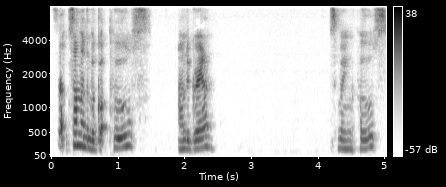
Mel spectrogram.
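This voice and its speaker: With an Australian accent, a woman speaks at a fairly slow pace in a dark, mellow tone, with ordinary pitch variation and long, frequent pauses. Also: medium pitch for a woman. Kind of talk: casual chat. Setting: livestream.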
